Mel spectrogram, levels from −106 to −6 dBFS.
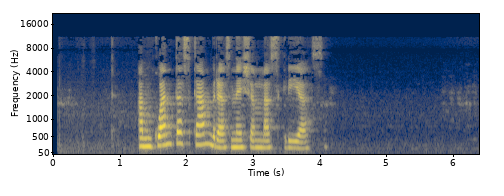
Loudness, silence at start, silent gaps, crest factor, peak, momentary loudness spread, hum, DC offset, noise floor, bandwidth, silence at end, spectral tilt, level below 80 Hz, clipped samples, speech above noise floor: -19 LUFS; 1.3 s; none; 22 dB; 0 dBFS; 11 LU; none; under 0.1%; -68 dBFS; 11.5 kHz; 2.35 s; -4 dB/octave; -64 dBFS; under 0.1%; 48 dB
